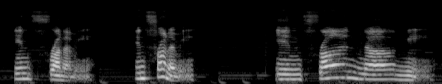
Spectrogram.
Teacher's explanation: So you kind of drop the T at the end of front, and you don't pronounce the V sound at the end of, but drop that as well.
